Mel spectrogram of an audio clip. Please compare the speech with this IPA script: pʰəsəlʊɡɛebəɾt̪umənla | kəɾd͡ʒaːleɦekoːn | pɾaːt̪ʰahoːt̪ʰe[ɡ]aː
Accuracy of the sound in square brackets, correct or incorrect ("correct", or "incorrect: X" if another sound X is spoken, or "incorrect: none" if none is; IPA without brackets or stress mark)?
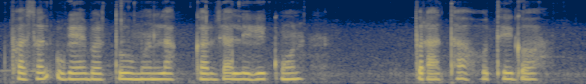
correct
